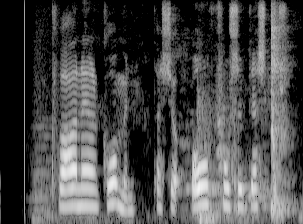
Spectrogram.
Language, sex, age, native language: Icelandic, male, 13, Icelandic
